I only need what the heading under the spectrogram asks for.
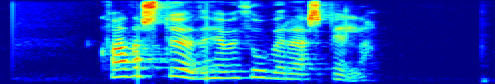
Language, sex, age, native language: Icelandic, female, 40-49, Icelandic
